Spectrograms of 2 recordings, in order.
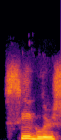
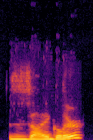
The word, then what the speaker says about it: Seigler: And for those of you of German extraction, I know it's supposed to be pronounced Ziegler, but out here, this is the way they pronounce it.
